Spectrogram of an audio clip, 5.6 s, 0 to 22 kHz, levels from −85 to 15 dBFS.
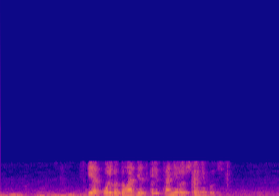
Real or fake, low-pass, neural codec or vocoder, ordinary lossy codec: real; 7.2 kHz; none; AAC, 16 kbps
